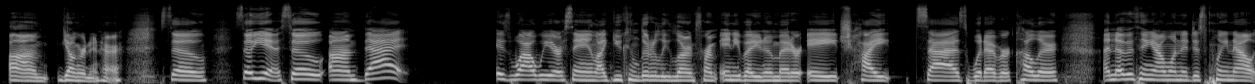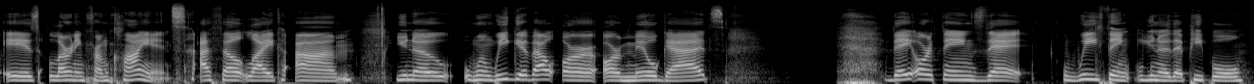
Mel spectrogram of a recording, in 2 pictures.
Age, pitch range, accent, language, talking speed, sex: 20-39, 185-215 Hz, American, English, 155 wpm, female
